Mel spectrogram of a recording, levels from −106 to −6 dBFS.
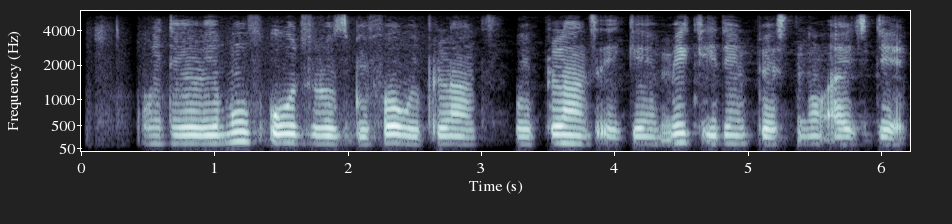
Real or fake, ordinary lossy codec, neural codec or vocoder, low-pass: real; none; none; 5.4 kHz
